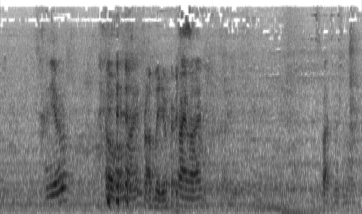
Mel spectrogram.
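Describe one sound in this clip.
A young man speaks casually.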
